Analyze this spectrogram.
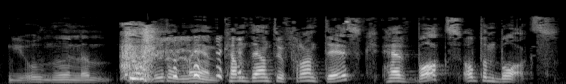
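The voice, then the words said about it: Put-on Middle Eastern accent. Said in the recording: “Middle Eastern accent”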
